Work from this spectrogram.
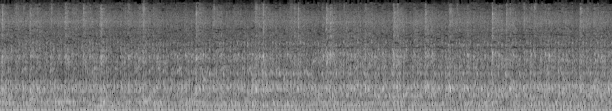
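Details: Opel Meriva, cold engine at idle: dry irregular crackle about one snap per second over a steady idle, only when cold or at very low revs, stops once warm; noise localised to one side, cause unknown.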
